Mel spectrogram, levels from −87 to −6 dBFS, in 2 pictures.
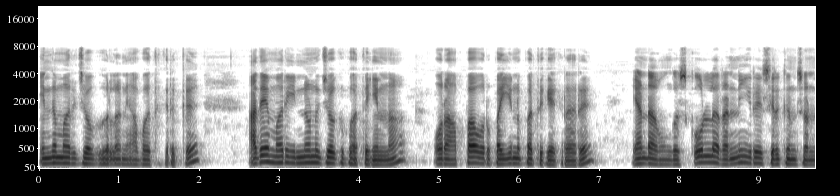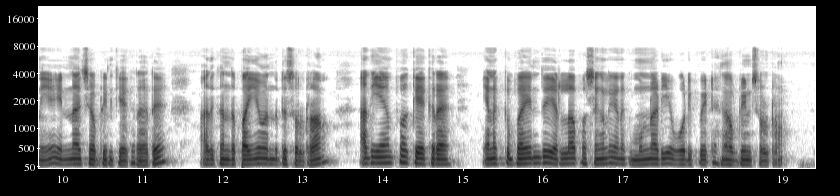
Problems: none marked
